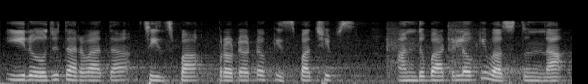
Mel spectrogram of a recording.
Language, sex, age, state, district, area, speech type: Telugu, female, 30-45, Andhra Pradesh, Anakapalli, urban, read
